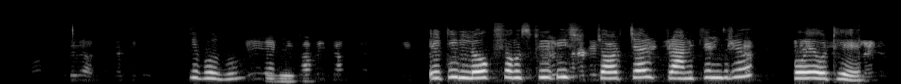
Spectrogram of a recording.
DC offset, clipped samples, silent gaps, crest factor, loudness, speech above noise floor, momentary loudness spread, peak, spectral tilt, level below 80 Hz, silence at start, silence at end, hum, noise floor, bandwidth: under 0.1%; under 0.1%; 1.73-1.77 s; 16 dB; -17 LUFS; 51 dB; 16 LU; -2 dBFS; -7 dB/octave; -68 dBFS; 0.85 s; 0.3 s; none; -68 dBFS; 6.6 kHz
